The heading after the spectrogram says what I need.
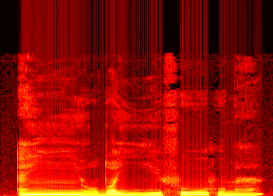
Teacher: ٹائم، اس کے بعد ہے ضاد، اس کو دال نہیں پڑھنا، ضاد زبان کے سائڈ سے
